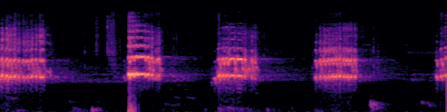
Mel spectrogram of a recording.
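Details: Young Asian palm civet calling, used by hunters to attract the animal: about five rapid buzzy squalls, nearly one per second, with a sharp click near the start.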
